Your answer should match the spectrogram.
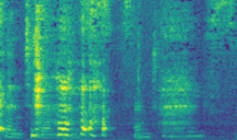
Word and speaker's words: Sentinelese: I hope I'm saying it right. Here, just look. This is how it's spelled. – Okay, let me see. I would say it the same way. – Okay. – Sentinelese. – Yes.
